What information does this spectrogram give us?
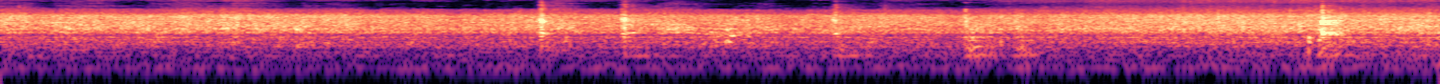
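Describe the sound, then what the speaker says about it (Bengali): A spice paste of ground mustard seed, poppy seed and dried chilli with a few green chillies frying in oil, a steady close sizzle with occasional light scrapes and ticks of stirring. "এবার ভালো করে মশলাটাকে একটু কষিয়ে নেব।"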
